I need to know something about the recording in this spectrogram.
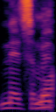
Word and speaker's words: Midsommar: But It's Midsommar, trash. though, I'll give the cinematography of that movie. It was really good. What And then movie said again? Midsommar.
